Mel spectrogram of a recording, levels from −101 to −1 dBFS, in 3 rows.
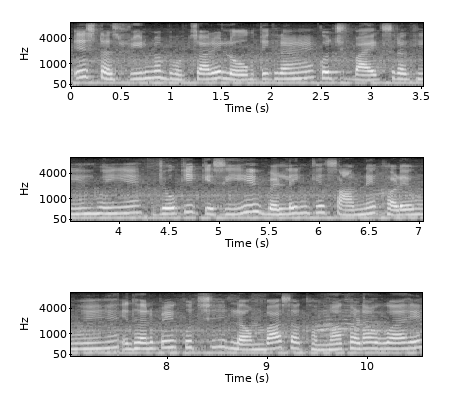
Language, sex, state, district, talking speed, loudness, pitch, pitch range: Hindi, female, Bihar, Begusarai, 180 wpm, -15 LUFS, 250 Hz, 225-270 Hz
